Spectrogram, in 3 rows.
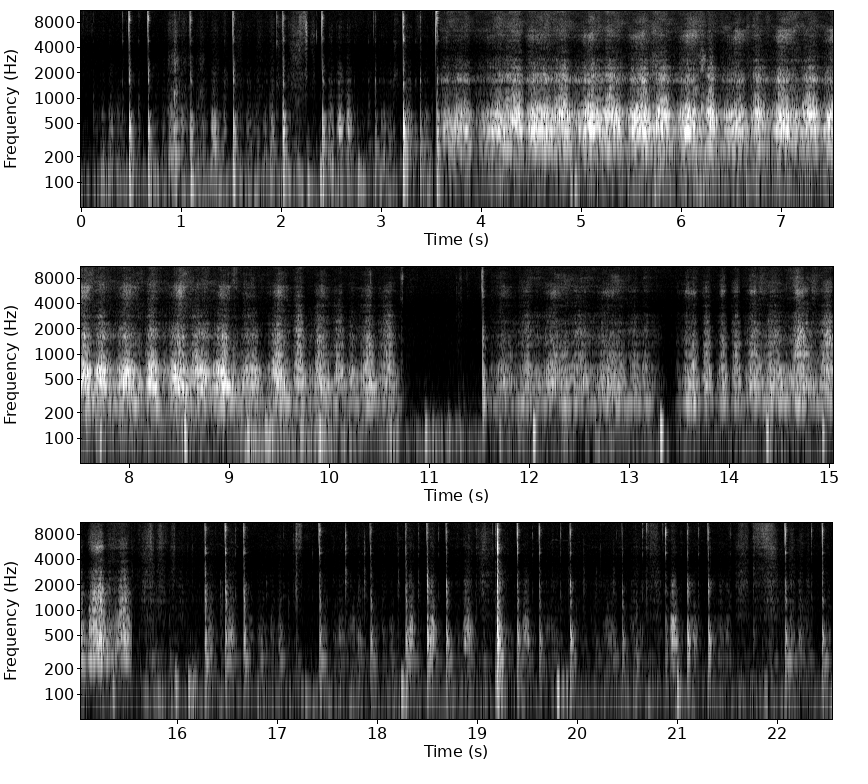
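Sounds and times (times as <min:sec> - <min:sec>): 
pen writing on paper: 0:00.3 - 0:10.8, 0:11.6 - 0:15.6, 0:16.4 - 0:22.5.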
